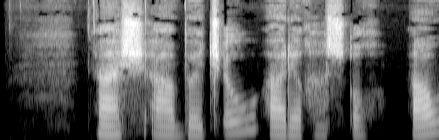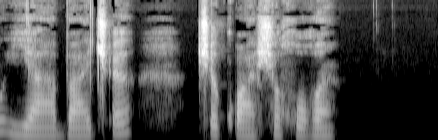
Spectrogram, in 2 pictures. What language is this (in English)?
Adyghe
